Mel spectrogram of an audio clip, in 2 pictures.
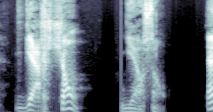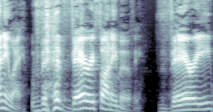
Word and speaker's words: Gershon: Yeah, I believe it's pronounced Gina Gershon. Gershon.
